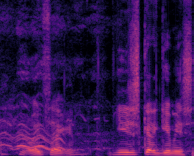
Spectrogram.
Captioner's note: laughing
